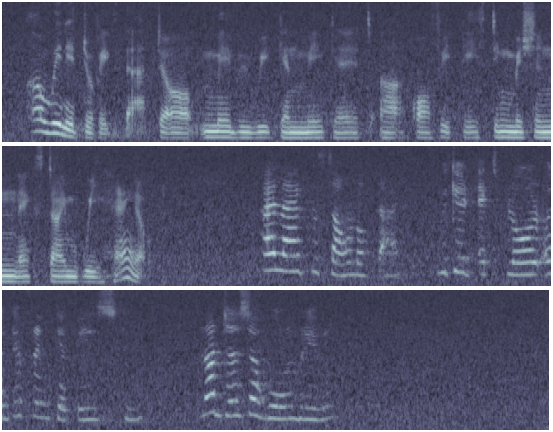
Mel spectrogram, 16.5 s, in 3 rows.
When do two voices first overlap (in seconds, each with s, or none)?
none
